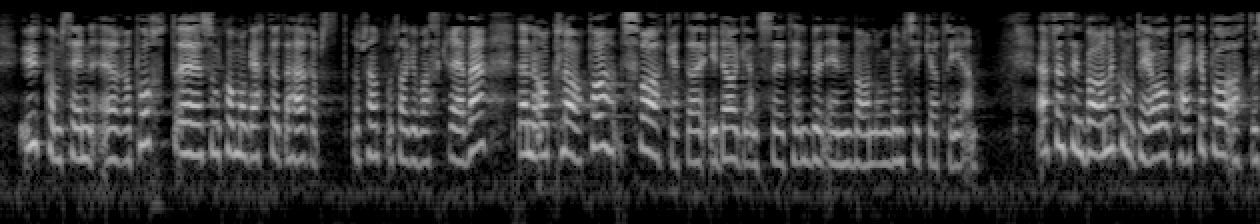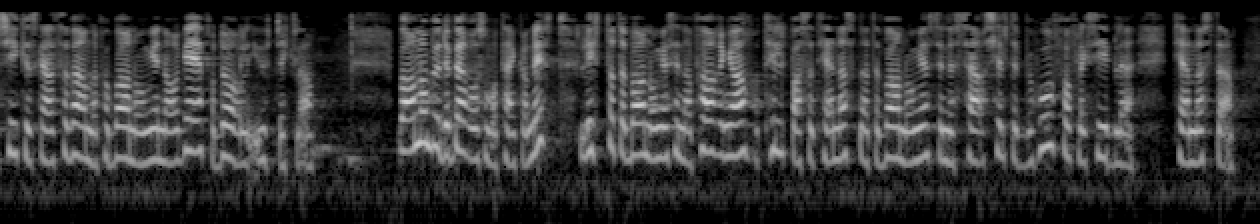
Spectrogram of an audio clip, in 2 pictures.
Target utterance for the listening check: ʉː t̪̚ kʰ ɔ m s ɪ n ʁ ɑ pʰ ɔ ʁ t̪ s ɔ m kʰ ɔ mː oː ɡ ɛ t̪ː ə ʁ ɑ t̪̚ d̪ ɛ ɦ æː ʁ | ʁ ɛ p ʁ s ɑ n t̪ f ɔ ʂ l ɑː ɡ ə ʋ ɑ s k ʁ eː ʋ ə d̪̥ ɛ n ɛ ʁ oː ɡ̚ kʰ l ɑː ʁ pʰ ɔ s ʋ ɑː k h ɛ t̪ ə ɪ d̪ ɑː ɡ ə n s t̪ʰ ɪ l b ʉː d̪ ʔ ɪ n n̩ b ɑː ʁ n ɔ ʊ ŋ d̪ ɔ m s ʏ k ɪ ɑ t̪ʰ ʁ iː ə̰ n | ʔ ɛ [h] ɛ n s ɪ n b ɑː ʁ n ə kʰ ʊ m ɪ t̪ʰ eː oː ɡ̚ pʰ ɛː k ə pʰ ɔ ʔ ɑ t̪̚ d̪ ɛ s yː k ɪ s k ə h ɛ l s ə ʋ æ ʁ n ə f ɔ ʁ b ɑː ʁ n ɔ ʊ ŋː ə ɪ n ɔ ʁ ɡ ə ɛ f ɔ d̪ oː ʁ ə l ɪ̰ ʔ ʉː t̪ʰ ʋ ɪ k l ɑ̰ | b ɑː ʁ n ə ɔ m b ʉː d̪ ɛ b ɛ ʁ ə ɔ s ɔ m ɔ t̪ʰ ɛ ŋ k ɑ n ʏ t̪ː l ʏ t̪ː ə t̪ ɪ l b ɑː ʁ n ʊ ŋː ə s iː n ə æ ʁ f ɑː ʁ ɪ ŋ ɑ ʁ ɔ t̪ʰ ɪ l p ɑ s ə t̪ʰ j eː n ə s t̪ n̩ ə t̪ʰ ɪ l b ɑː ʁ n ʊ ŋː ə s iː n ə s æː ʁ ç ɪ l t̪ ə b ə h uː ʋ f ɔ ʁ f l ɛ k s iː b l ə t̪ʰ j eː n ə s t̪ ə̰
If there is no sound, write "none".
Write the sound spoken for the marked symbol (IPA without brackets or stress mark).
f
